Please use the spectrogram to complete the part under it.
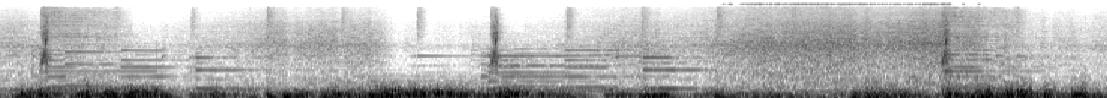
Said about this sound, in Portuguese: Agora, coloque a tua atenção no barulho do vento.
